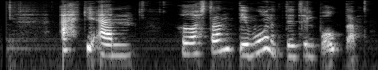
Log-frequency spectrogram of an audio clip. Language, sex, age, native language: Icelandic, female, 12, Icelandic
